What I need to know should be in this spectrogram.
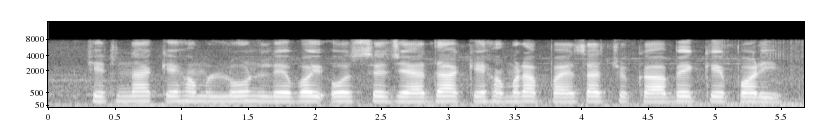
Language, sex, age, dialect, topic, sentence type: Magahi, male, 18-24, Western, banking, question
